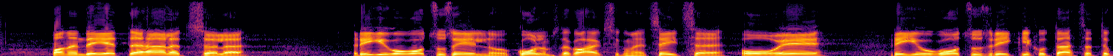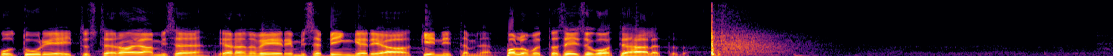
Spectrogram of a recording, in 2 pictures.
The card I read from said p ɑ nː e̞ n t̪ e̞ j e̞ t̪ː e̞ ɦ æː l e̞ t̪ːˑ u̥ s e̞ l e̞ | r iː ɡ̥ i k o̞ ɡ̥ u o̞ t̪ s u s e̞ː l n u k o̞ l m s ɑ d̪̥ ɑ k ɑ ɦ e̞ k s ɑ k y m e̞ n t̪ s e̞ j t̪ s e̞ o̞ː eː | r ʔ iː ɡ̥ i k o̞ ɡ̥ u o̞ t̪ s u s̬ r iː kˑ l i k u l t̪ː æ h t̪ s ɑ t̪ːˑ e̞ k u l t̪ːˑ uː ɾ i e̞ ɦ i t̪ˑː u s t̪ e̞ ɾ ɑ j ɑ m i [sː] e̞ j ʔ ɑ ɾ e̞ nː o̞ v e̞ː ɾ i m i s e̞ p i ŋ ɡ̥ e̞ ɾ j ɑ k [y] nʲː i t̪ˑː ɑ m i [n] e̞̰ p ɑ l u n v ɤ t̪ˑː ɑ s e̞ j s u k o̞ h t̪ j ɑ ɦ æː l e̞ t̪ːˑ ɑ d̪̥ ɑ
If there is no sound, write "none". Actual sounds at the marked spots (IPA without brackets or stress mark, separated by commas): s, i, n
